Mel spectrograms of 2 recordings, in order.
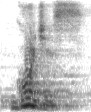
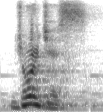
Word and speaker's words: gorgeous: that's why today we're gonna learn how to pronounce these words properly and correctly alright the first one is gorgeous I repeat gorgeous gorgeous gorgeous now I've heard people say George's or a gorgeous wrong the correct pronunciation is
